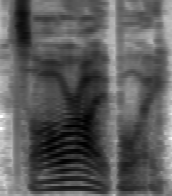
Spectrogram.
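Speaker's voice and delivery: low Australian man's voice; Australian accent. A narrator's reading. Man comforting an injured boy, Australian accent. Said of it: "the man said in an Australian accent".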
